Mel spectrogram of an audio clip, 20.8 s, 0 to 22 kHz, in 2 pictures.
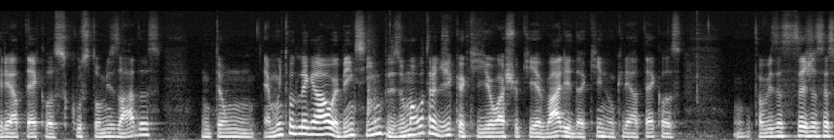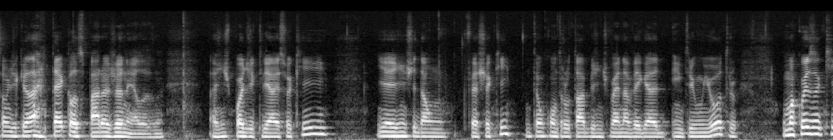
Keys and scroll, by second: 8.7 ctrl+\, 12.7 =, 15.9 ctrl+\, 17.4 ctrl+Tab, 17.9 ctrl+Tab, 18.3 ctrl+Tab, 18.7 ctrl+Tab, 19.1 ctrl+Tab.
